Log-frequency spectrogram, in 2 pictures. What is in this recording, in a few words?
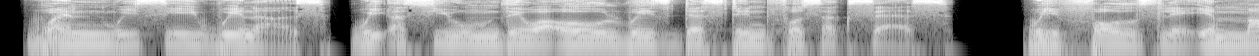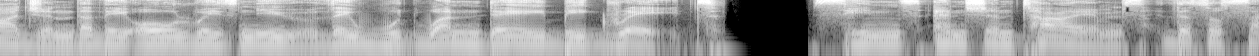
english african movie trailers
